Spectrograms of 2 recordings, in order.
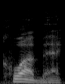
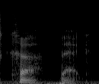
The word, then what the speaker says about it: Quebec: Again, I remind you that it is a French word and it's not pronounced Quebec, it's Quebec.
